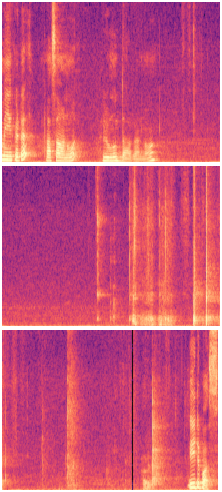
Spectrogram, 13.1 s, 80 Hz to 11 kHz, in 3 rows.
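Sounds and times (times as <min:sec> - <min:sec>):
low steady hum: 0:00.0 - 0:13.0
utensils scraping a bowl: 0:06.9 - 0:09.1.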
